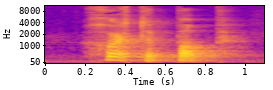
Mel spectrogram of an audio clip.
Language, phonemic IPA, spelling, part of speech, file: Dutch, /ˈɣɔrtəˌpɑp/, gortepap, noun, Nl-gortepap.ogg
- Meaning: a kind of barley porridge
